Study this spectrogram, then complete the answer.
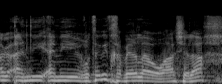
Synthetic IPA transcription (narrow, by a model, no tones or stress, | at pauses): anianiʁot͡seliːt̪χabeʁlao̞ʁaʃe̞laχ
